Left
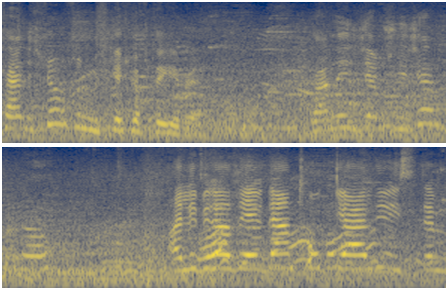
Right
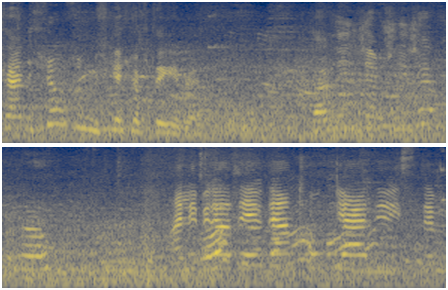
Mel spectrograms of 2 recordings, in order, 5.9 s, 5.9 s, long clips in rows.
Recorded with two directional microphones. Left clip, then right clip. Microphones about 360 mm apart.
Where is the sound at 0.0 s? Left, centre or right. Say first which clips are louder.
Left 1 dB; left.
